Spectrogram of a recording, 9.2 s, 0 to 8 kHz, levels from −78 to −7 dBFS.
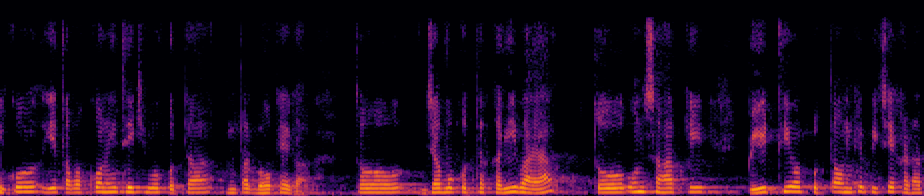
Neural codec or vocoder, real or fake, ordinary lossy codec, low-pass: codec, 16 kHz, 4 kbps, FreqCodec, smaller model; fake; MP3, 48 kbps; 7.2 kHz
